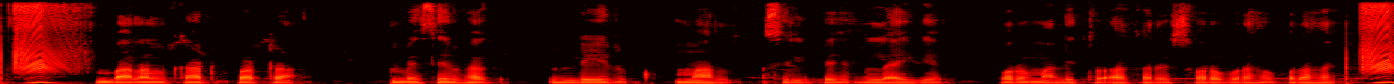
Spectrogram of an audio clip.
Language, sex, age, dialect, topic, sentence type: Bengali, male, 18-24, Jharkhandi, agriculture, statement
